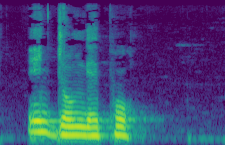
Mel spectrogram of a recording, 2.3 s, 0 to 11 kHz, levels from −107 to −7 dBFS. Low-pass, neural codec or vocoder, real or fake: 9.9 kHz; none; real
